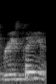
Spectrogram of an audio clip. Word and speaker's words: Risa: Okay, my name is Risa Yuki. It's spelled R-I-S-A. Last name is Yuki, Y-U-K-I.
